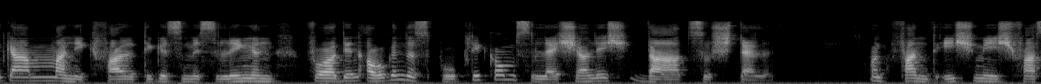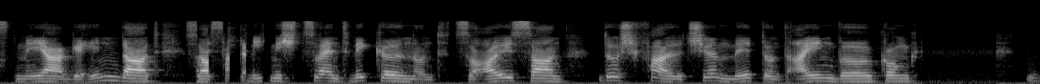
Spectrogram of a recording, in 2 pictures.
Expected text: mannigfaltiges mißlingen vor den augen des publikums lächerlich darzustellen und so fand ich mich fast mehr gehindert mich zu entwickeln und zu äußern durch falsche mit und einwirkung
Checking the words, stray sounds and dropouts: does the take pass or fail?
fail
